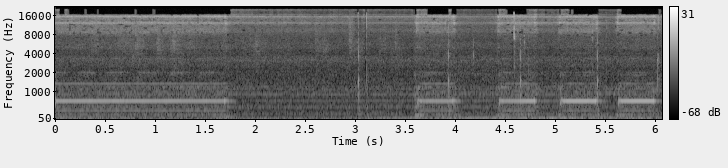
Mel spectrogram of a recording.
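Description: A CNC machine's spindle is jogged down over the tool setter, a quiet motor whine with a sustained tone that breaks into several short stepped beeps as the axis moves in small increments.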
